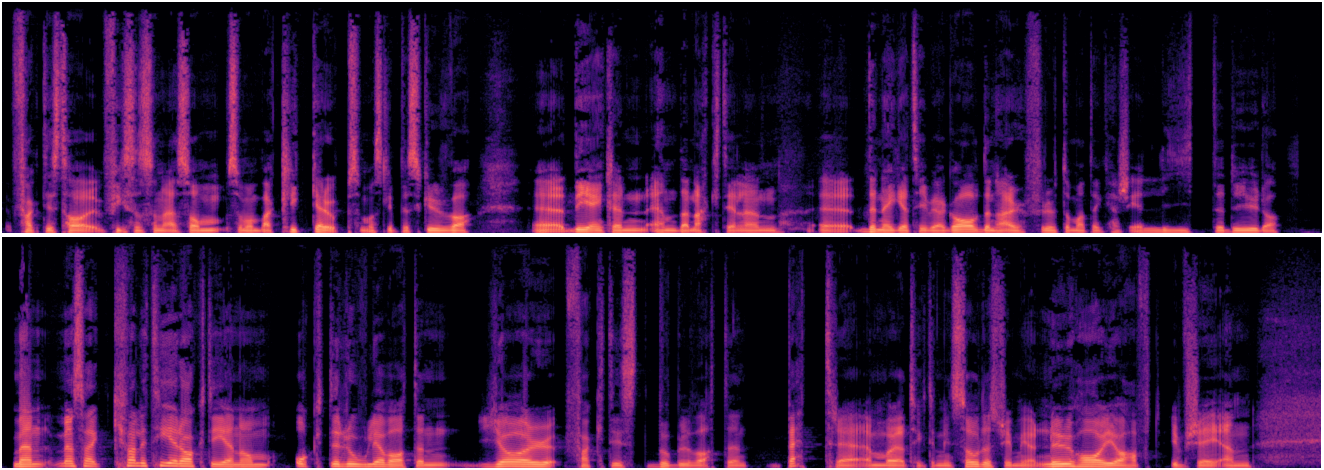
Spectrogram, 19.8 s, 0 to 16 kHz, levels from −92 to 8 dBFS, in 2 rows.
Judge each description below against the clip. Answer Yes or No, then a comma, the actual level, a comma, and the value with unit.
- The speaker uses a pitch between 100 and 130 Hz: Yes, low, 110 Hz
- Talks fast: Yes, fast, 210 wpm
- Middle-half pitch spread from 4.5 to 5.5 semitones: Yes, average, 4.9 semitones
